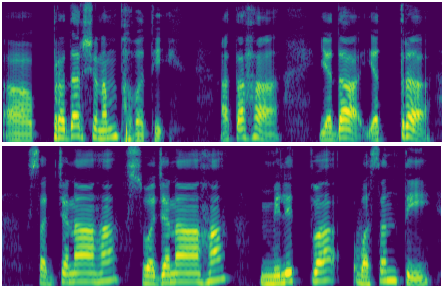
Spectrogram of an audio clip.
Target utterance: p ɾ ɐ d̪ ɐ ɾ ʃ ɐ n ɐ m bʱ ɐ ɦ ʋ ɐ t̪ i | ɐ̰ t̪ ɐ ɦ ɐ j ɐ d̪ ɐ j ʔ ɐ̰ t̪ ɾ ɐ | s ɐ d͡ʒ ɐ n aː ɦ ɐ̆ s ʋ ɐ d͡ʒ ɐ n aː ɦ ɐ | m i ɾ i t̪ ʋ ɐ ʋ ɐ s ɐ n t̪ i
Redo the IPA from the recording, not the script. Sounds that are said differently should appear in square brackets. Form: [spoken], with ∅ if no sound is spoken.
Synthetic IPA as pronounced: p ɾ ɐ d̪ ɐ ɾ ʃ ɐ n ɐ m bʱ ɐ [∅] ʋ ɐ t̪ i | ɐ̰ t̪ ɐ ɦ ɐ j ɐ d̪ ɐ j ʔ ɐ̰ t̪ ɾ ɐ | s ɐ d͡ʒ ɐ n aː ɦ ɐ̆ s ʋ ɐ d͡ʒ ɐ n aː ɦ ɐ | m i [l] i t̪ ʋ ɐ ʋ ɐ s ɐ n t̪ i

